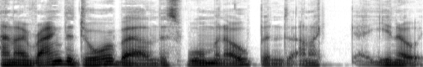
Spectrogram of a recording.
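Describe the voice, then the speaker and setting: A man speaks at medium pitch on a very clean recording with a silent background. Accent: Dublin. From Ireland, north Dublin. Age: 30s. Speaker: TV presenter and style commentator. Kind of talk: interview.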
